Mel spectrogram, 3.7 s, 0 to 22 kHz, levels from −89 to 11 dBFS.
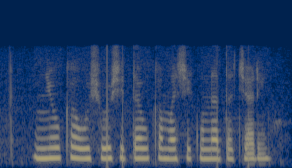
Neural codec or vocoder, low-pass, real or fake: none; 7.2 kHz; real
